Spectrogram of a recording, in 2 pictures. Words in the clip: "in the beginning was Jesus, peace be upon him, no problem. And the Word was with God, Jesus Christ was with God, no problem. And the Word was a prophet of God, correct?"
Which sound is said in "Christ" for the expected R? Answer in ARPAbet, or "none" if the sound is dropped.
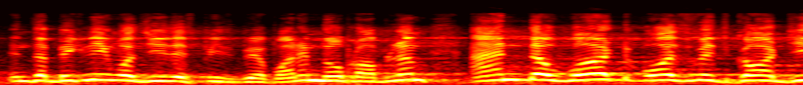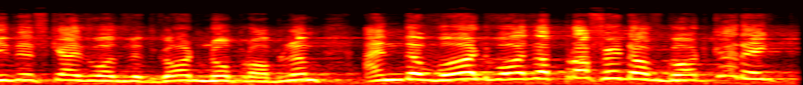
none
